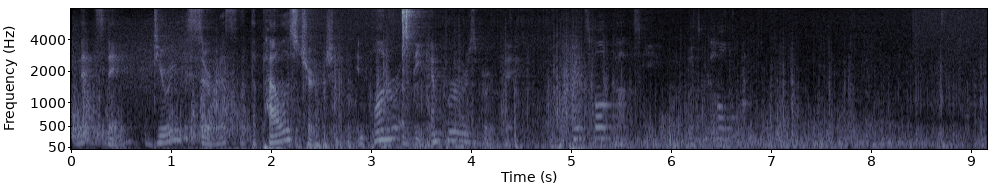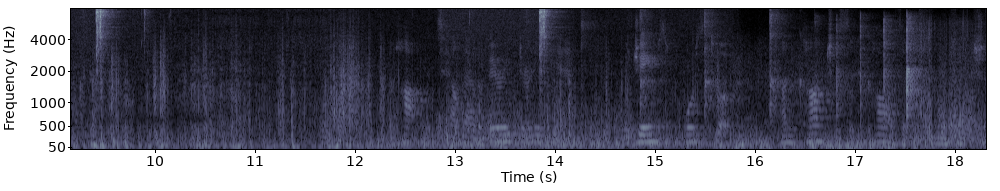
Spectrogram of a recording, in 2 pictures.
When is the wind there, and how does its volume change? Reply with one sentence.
You can hear the wind from 0.0 to 18.2 s, at a steady volume.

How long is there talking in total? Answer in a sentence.
You can hear the talking for 13 seconds altogether.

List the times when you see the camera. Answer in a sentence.
You can hear the camera from 2.5 to 3.5 s, from 8.4 to 9.9 s and from 12.8 to 13.9 s.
